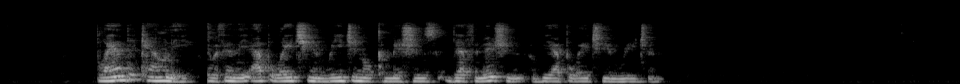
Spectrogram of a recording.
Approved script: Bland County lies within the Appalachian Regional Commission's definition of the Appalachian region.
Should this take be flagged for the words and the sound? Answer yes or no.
yes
